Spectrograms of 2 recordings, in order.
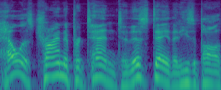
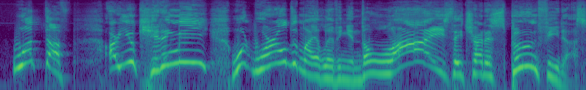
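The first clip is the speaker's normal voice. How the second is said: agitated, upset ranting, pitched very high; 10 semitones higher, 3 dB louder than usual. Ranting about news coverage of the rioting: getting upset. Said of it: "I'm sorry I'm getting upset".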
